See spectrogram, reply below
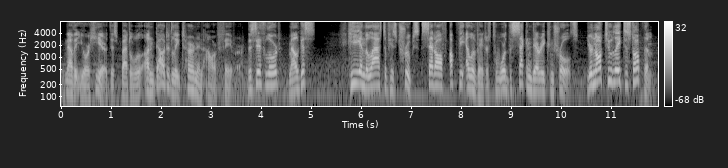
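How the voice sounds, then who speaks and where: Self-important techie man, highish voice that swings around a lot, theatrical, video game style. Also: sing-song, normal speed, a little hiss or hum. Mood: boastful. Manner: pompous, wordy and theatrical. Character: vain, excitable male exotechnology engineer, relieved and self-important.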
